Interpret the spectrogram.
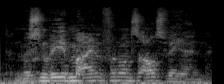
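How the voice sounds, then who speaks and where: Man playing a youthful higher-voiced space voyager. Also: fast talker, noisy background, natural voice. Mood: resigned. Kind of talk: science fiction radio drama acting.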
